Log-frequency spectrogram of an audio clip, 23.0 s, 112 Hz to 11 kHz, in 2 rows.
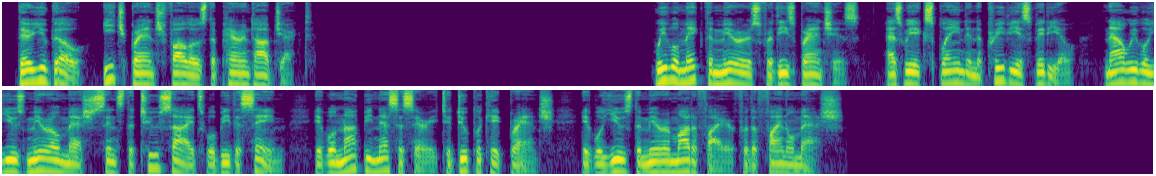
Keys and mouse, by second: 0.6 g, 1.5 Escape, 4.7 q, 5.5 g, 6.0 Escape, 10.7 shift+middle click, 20.2 click, 22.8 q.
